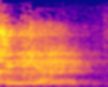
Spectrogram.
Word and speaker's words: JGET: J-G-E-T. Okay? In my classes with my students, I pronounce that JGET.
